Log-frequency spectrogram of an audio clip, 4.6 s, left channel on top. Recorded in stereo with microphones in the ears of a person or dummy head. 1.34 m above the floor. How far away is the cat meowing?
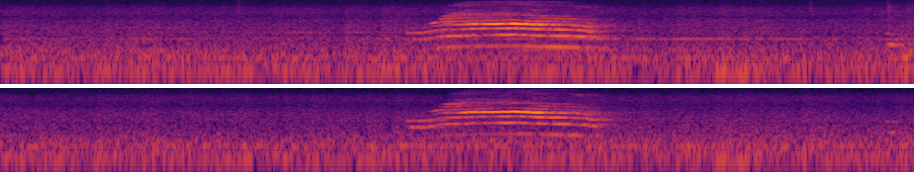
About 1.8 m.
